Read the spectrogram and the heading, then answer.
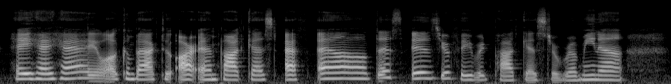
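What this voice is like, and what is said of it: Voice a little off, sick. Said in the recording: “my voice is a little off because I am sick”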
